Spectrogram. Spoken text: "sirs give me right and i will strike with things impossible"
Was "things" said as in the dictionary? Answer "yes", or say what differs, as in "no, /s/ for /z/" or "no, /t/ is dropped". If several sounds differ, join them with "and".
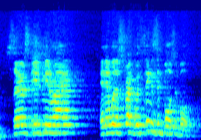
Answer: yes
